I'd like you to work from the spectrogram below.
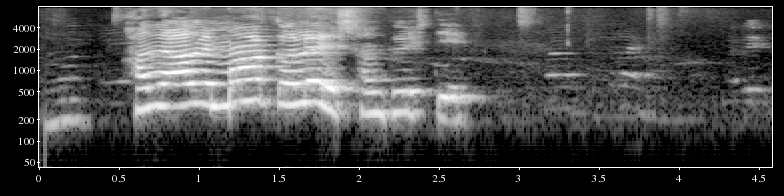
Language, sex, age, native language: Icelandic, male, 13, Icelandic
